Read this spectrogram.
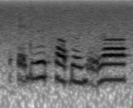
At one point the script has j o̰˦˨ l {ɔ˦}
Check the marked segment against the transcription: correct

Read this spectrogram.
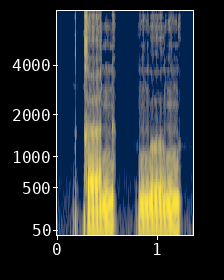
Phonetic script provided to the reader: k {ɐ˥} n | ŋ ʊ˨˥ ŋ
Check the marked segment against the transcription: incorrect: ɐ˨˥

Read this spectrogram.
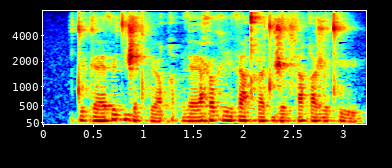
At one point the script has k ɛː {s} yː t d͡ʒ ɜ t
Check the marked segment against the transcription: incorrect: θ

